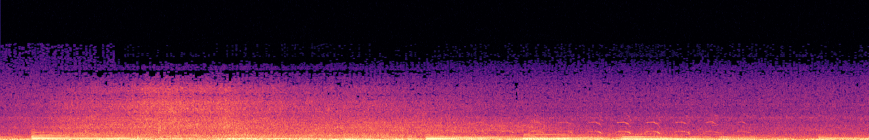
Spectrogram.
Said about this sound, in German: Du spielst mit den Wellen und lässt das kühle Meereswasser über deine Zehen schwappen. Dann setzt du dich ein Stückchen weiter weg in den weichen Sand, lauschst dem Meeresrauschen und blickst übers Meer.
